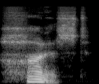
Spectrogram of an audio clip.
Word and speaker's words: honest: they're being truthful and honest. If people are truthful and honest, see, I'm so honest, I even pronounce the silent H in honest.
